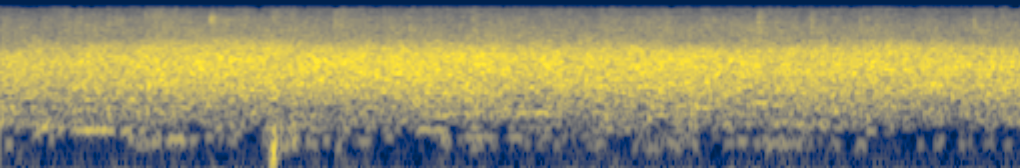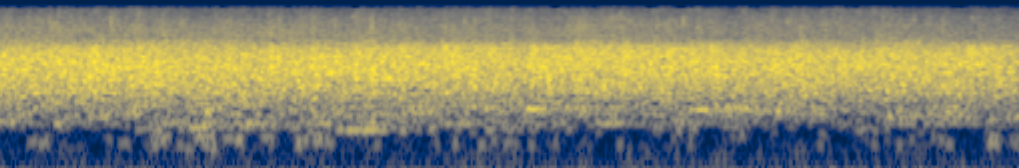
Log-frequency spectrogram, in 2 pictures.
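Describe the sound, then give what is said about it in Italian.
Sustained audience applause, a dense steady wash of clapping hands that holds at an even level for the whole stretch with no voices breaking through. “avremo modo ora di tributarle nuovamente un applauso.”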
